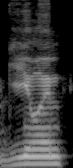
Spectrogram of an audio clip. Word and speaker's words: Geelan: Geelan.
